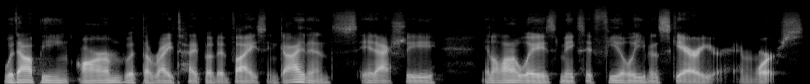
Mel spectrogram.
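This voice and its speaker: A man in his thirties with a low, smooth, resonant voice, speaking earnestly as an interview guest. He grew up in America speaking Chinese at home first, and he often restarts his phrases. The sound is dry and close. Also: little pitch movement, moderate pace, a bit bright, dry recording. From United States. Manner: earnest, with frequent restarts and fillers. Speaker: financial advisor, interview guest. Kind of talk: interview answers.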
